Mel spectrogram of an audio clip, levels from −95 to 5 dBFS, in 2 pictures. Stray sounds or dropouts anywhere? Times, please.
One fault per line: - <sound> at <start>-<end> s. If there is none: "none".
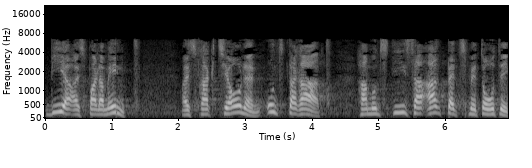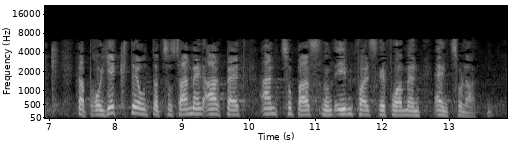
none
